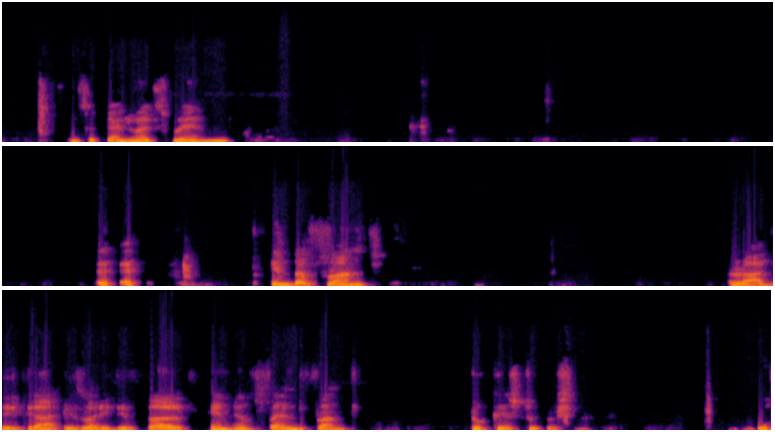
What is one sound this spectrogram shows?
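An elderly man speaks calmly and with long pauses, close to a microphone.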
